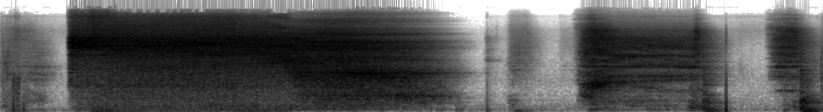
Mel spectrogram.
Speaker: So now that I've basically got this thing aired up, I gotta air it down, and this thing's not very fast, so.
